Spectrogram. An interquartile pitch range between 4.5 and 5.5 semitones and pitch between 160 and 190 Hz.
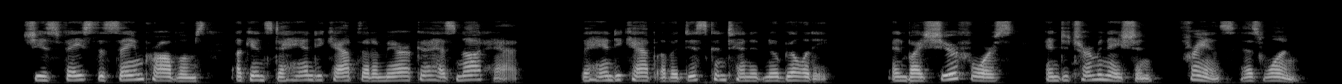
No: average, 3.0 semitones; medium, 185 Hz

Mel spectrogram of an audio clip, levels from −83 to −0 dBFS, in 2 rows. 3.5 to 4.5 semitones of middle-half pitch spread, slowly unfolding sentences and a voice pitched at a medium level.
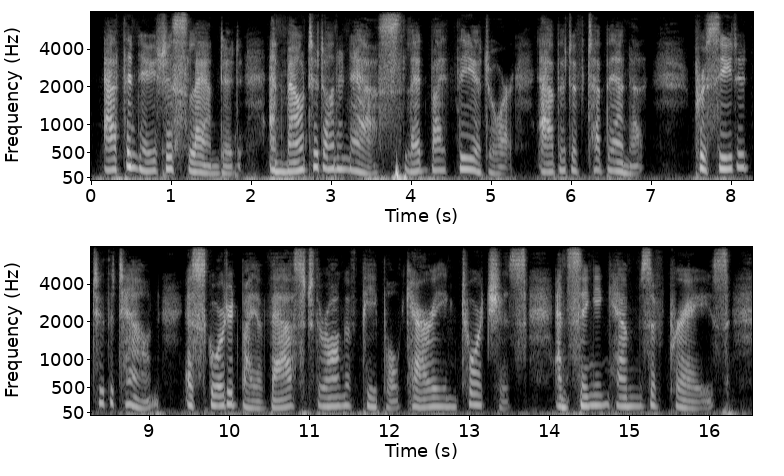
Yes: average, 4.2 semitones; slow, 110 wpm; medium, 170 Hz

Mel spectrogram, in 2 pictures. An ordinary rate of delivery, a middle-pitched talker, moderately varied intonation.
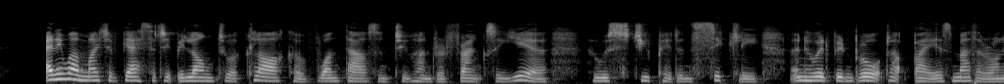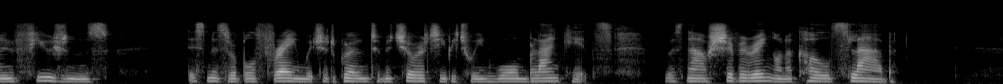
Yes: average, 145 wpm; medium, 145 Hz; average, 3.2 semitones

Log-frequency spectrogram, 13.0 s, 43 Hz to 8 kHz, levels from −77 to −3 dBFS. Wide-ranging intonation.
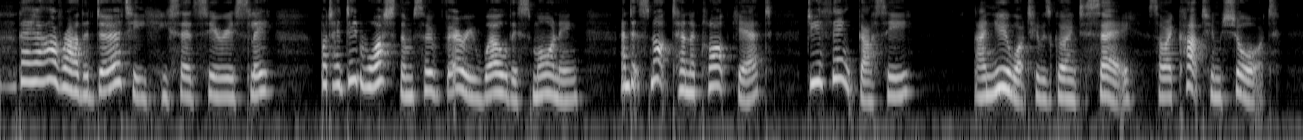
Yes: wide, 6.8 semitones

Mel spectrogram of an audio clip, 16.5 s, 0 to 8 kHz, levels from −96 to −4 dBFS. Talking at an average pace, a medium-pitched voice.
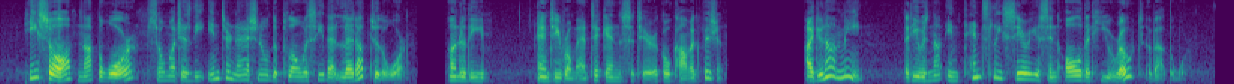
Yes: average, 155 wpm; medium, 170 Hz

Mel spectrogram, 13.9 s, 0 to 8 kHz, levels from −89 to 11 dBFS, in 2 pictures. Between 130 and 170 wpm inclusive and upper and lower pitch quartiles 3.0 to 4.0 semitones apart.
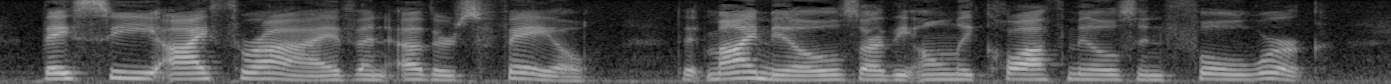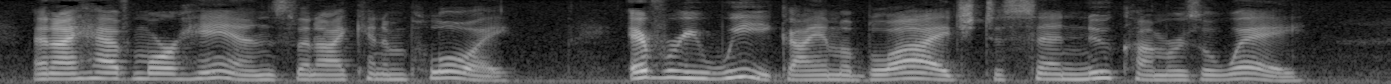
Yes: average, 160 wpm; average, 3.4 semitones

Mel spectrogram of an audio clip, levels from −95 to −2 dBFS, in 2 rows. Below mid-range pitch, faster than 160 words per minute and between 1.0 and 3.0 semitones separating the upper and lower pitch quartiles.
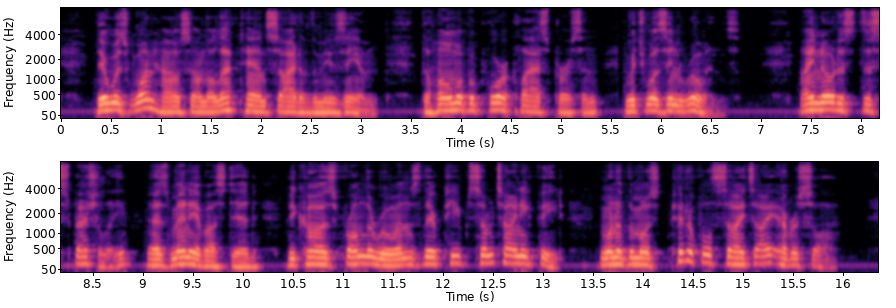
No: low, 130 Hz; average, 185 wpm; average, 4.9 semitones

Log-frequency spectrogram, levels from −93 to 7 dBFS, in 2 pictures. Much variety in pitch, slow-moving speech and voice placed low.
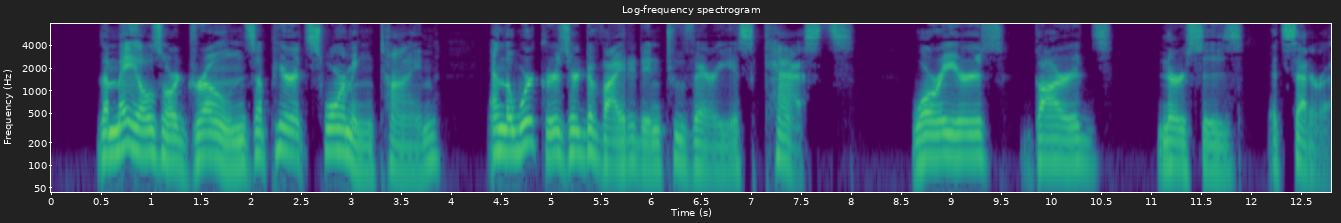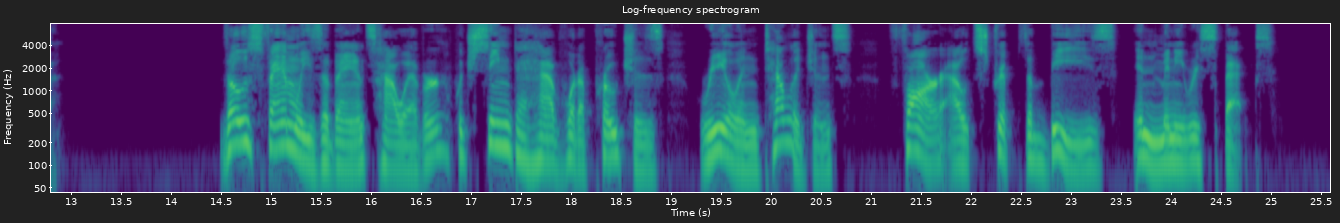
Yes: wide, 5.8 semitones; slow, 95 wpm; low, 115 Hz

